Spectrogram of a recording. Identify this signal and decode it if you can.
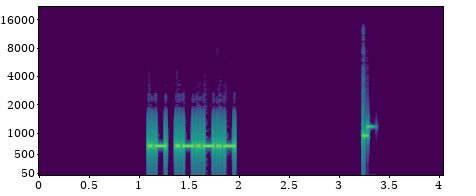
Morse code, heard as a keyed tone, about 34 wpm, 700 Hz. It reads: A.
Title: A Sound Of Thunder 35wpm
